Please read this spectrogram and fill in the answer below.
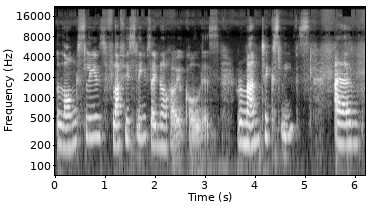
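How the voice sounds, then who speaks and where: At a fairly slow pace, a woman talks with a bright, sharp tone, lively intonation and a fairly high pitch. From Serbia. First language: Serbian. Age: 20s. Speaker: self-development vlogger. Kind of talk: casual monologue. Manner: halting.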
